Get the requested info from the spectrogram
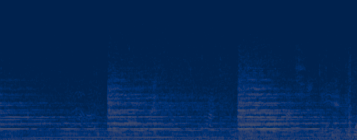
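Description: Church bell tolling slowly. One stroke is still ringing as the sound begins, then two more strike about a second and a half apart, each ringing on.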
